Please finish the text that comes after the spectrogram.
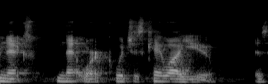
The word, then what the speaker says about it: kyu: part of the q next network which is kyu is how you pronounce it which is ideo you've heard an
